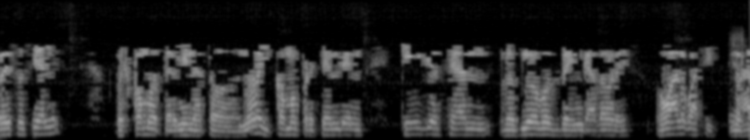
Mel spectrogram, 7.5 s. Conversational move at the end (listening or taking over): taking over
